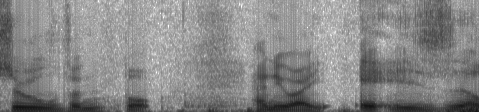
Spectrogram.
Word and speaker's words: Suilven: bit funny to pronounce it's not Sullivan it's just Sylvan but anyway it is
